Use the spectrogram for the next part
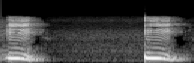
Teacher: जब बोलते हैं ई तो तालु पर जोर आता है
